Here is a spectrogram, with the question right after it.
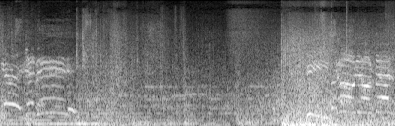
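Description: Cannons on a galley fire in Assassin's Creed Origins, heavy booms thudding over a dense battle din, with a louder, fuller blast surging in near the end while voices shout over the action.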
